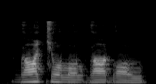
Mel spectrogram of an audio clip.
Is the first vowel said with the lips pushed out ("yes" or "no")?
no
